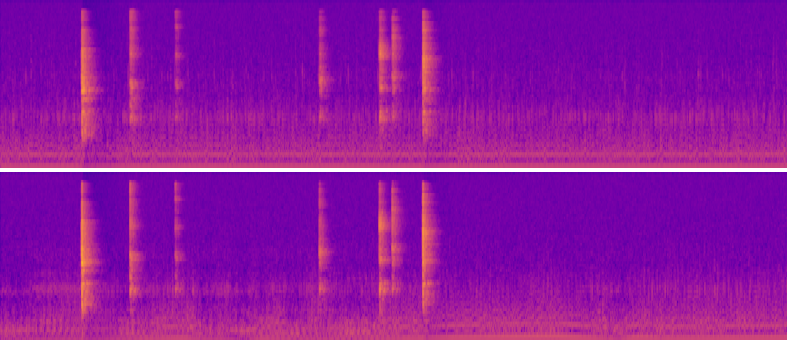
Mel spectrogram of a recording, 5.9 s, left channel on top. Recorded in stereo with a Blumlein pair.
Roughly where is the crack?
Ahead.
